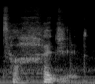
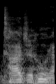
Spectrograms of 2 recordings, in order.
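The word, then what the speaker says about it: Tahajjud: And Amina Rocher talked about something called Tahajit. I called it Tajahoon. I know how to pronounce it. So Tahajit. Tahajit.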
